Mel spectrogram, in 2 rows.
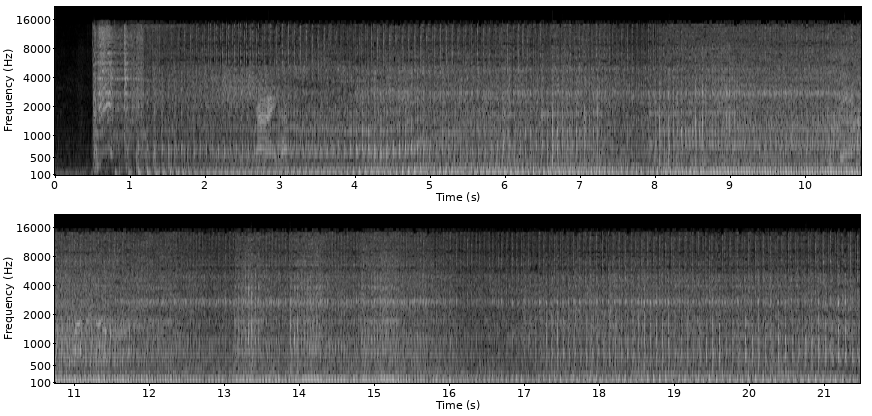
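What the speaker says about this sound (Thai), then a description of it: "เดี๋ยวติดเครื่องครับ" A Yanmar L50 single-cylinder 5-horsepower diesel engine with a reduction shaft starts and settles into a loud, rapid, thumping chug, running steadily and close, with a few brief uneven beats partway through.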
